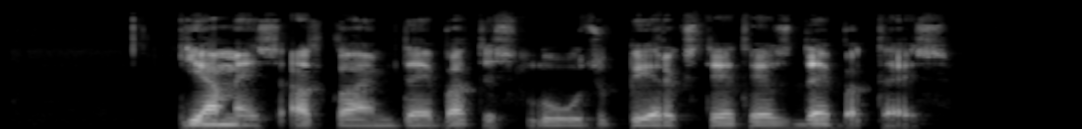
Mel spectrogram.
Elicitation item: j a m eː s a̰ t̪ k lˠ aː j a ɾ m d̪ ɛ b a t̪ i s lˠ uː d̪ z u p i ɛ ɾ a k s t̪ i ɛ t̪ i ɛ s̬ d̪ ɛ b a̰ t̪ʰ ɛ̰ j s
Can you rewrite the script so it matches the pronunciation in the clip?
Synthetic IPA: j a m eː s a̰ t̪ k lˠ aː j a m d̪ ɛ b a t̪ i s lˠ uː d̪ z u p i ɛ ɾ a k s t̪ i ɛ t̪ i ɛ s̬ d̪ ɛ b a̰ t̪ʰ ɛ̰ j s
